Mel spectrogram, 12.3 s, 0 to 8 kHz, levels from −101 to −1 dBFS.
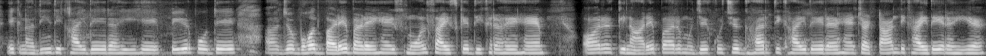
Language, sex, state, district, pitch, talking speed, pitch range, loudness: Hindi, female, Bihar, Bhagalpur, 190 Hz, 155 wpm, 185-200 Hz, -18 LUFS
